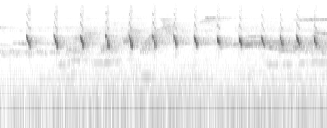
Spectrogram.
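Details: Forest white-rumped shama, wild, firing off its provocative 'nembak' song: clear, sharp, downslurred chips repeated steadily about four times a second, with faint thin background tones.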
